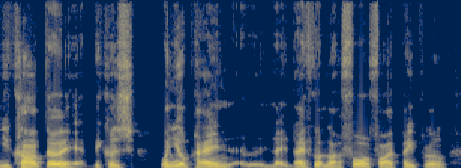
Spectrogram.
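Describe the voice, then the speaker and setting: The speaker has a London accent. The sound is dry and close, without any echo. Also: man. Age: 60s. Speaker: football podcast co-host. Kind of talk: casual chat. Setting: live stream. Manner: halting.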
